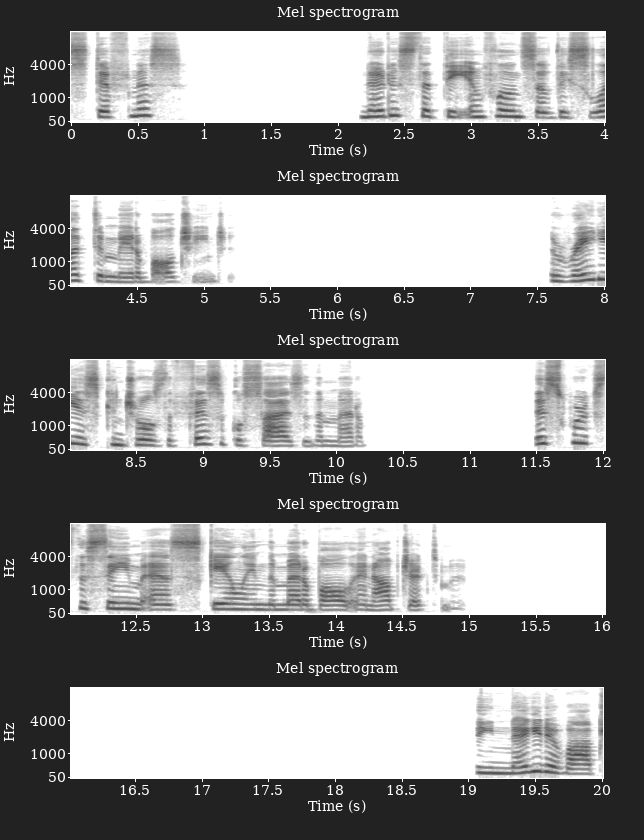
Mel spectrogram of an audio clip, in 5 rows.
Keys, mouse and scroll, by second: 6.9-7.4 scroll down 1, 15.3-20.0 drag.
